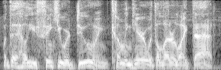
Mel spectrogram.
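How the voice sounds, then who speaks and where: A man's voice: medium pitch, expressive, a little fast, a little mellow, lightly acted. An actor playing a cool, sardonic young swordsman in a video game, talking in a dry, casual way. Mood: dry, challenging. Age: young adult. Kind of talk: dramatic video game voice acting. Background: background music.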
